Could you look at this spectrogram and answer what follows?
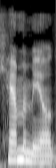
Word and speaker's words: chamomile: Yes, she points out that chamomile actually has two common correct pronunciations. You can say chamomile or chamomile, which is helpful, right? Gives options.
